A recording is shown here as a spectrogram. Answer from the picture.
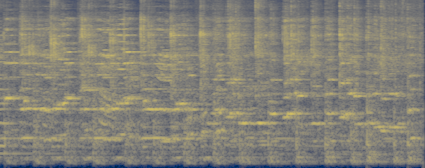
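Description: Moldavian folk dance music: a high flute melody over a quick, even drum beat.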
